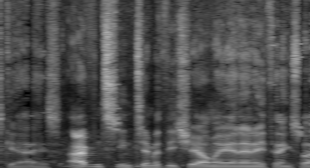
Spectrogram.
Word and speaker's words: Chalamet: For Milo, I cast Timothy Calumet. – Chalamet, I'm pretty sure.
